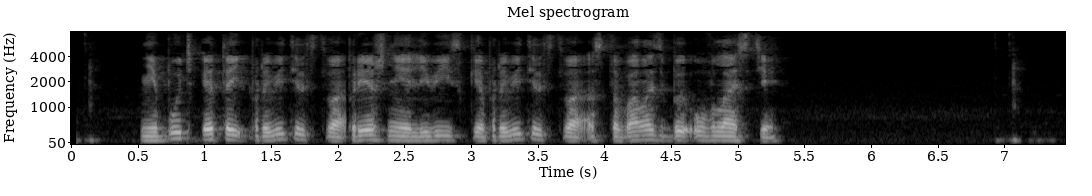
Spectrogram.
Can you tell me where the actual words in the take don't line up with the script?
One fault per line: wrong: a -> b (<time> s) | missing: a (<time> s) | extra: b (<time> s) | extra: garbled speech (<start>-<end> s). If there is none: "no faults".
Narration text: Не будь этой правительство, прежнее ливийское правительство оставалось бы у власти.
no faults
